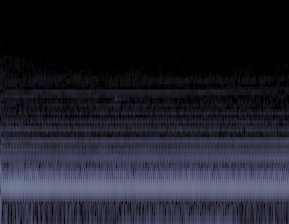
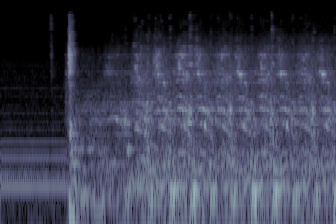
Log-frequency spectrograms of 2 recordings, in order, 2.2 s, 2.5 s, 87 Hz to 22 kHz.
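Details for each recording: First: Ford ST170 engine swapped into a Mk1 Escort, ME221 ECU with base map loaded, throttle position sensor unplugged and set to 0%: steady even hum of the fuel pump priming before the first start attempt; normal. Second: Ford ST170 engine in a Mk1 Escort on an ME221 ECU with base map, throttle position sensor unplugged, fuel pump running; steady uneven chug about 1.5 beats a second, cranks but won't start; owner suspects cam/crank sensor synchronisation.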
